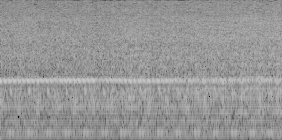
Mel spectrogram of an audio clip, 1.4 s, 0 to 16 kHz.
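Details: 2004 Toyota Highlander 2.4L, 225,000 km: steady idle with a light, regular knock around cylinders 3–4. Inspection found a worn third-cylinder piston pin, a worn first-cylinder bushing and misadjusted valves.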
